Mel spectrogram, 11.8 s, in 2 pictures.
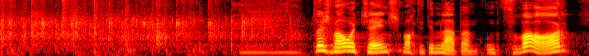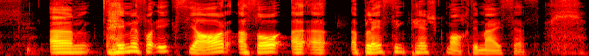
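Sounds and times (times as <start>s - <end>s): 
crowd applause: 0.0s - 3.1s
speech: 3.2s - 5.8s, 6.4s - 11.7s.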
